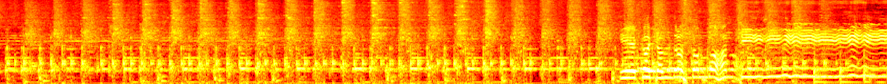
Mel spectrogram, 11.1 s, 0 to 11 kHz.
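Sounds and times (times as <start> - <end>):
barrel drum rhythm: 0.0 - 11.0
brass hand cymbals: 0.0 - 11.0
melodic line of held notes: 1.6 - 11.0.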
